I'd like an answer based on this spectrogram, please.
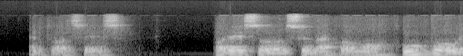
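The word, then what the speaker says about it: ου: El quinto, oi, oi. El sexto, u, u. Ojo, no se dice o. Los estudiantes siempre ven o y u y quieren decir o, pero se pronuncia u.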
